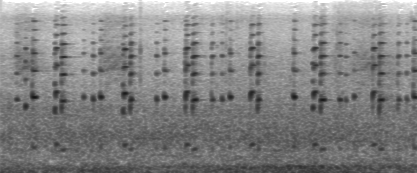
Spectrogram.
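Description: Nokta Legend metal detector beeping: a quick, irregular run of short, high electronic beeps, all at the same pitch.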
